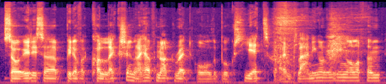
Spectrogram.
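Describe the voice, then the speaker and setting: A man's voice: low-pitched, steady tone, a little fast, a little hiss or hum. A man, talking earnestly and eagerly about books he loves. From Finland. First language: Finnish. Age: 20s. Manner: earnest, enthusiastic, many "like" fillers. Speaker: guest, partner of the host. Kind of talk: casual chat.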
